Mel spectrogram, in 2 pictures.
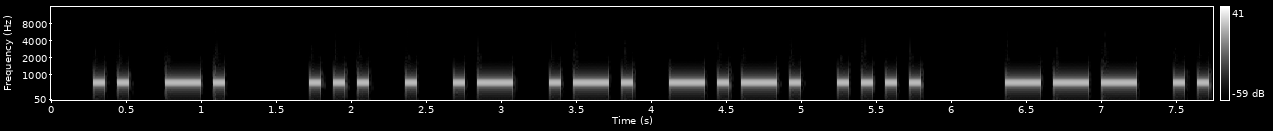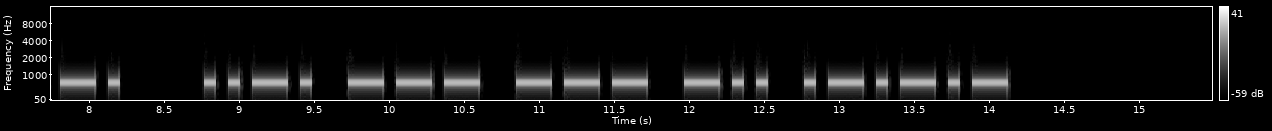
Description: Morse code, heard as a keyed tone, about 15 wpm, 700 Hz. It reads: IN SEARCH OF FOOD.
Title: Sentences from Top 1000 Words - Review Part 5 - 15wpm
